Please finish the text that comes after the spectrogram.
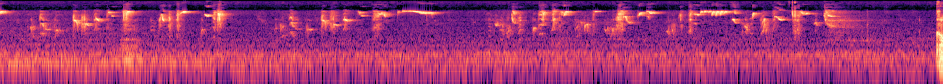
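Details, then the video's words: Finch in Vietnam heard singing out back in a contest manner: long, energetic runs of high, sharp twittering notes and quick whistled slurs, repeated in bursts. A few short gaps between runs, with a faint low hum. "Tiếng thanh tước hót đấu"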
